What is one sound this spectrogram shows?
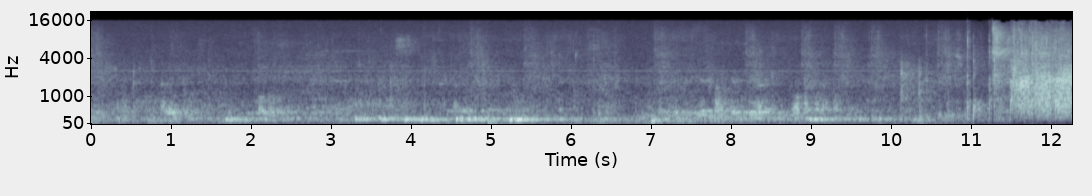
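An elderly man speaks into a microphone in a large echoing hall.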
